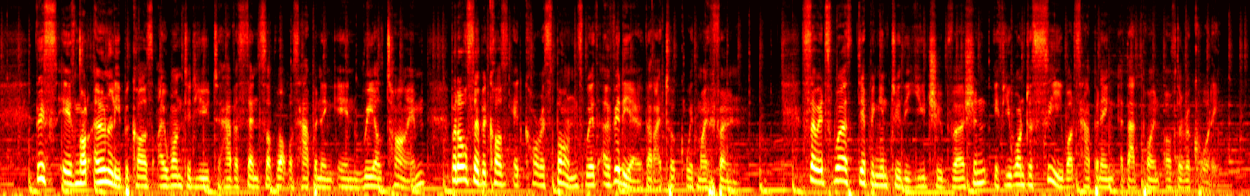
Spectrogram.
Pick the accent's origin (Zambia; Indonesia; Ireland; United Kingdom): United Kingdom; accent: British; now in China; I'm always more conscious of my British accent.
